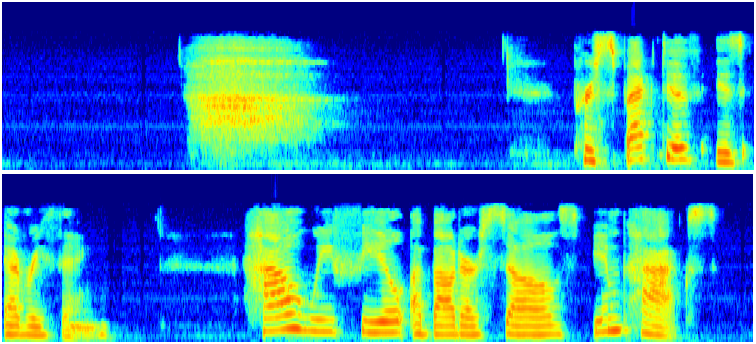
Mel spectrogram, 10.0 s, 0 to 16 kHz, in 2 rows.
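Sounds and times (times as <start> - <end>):
deep breath in: 1.2 - 2.2, 6.1 - 6.6
speech: 3.9 - 5.8, 6.7 - 9.8.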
